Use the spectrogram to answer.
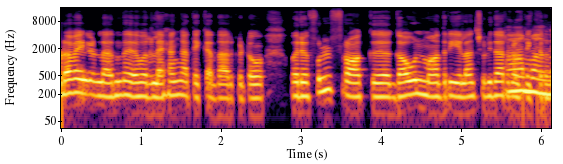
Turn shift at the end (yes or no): yes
